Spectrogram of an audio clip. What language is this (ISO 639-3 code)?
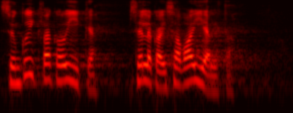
est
